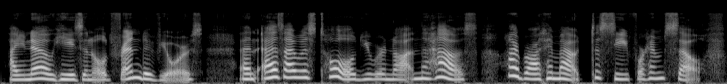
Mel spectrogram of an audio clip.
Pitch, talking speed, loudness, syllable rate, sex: 255 Hz, 225 wpm, -17 LUFS, 4.8 syllables/s, female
